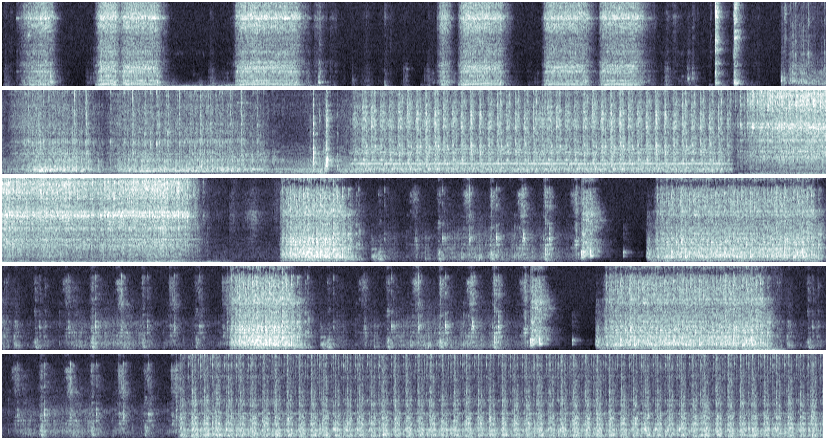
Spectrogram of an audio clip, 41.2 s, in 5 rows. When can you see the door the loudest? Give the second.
32 s.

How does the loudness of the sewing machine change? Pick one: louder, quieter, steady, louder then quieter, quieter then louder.
steady.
